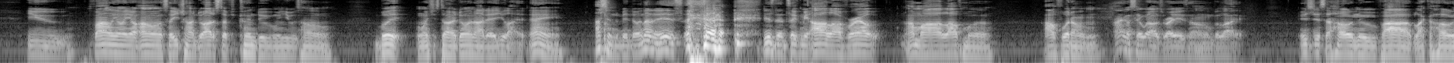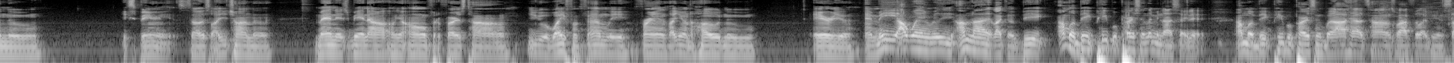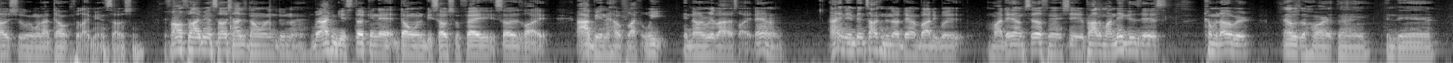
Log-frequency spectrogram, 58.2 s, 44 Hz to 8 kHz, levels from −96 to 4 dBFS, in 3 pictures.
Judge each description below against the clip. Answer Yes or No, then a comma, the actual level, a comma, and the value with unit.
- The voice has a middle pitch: No, very low, 95 Hz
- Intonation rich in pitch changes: No, average, 3.3 semitones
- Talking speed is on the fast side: Yes, fast, 225 wpm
